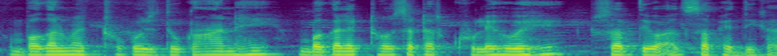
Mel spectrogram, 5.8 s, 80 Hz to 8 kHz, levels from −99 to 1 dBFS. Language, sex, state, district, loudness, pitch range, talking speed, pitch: Chhattisgarhi, male, Chhattisgarh, Rajnandgaon, -16 LUFS, 120-130 Hz, 205 wpm, 125 Hz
